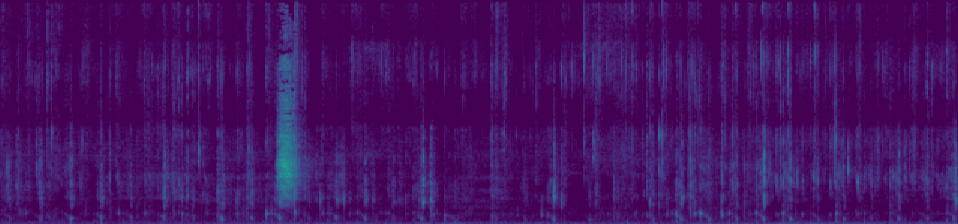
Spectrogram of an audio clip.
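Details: A dog chews raw cow tongue with moist, sticky bites and soft crunches spread unevenly over a low constant hum. One brief sharp hiss rises partway through.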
